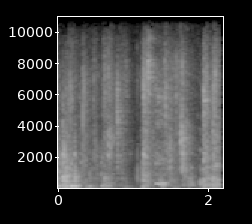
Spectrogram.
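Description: People's voices, with a few short sharp sounds in the second half.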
